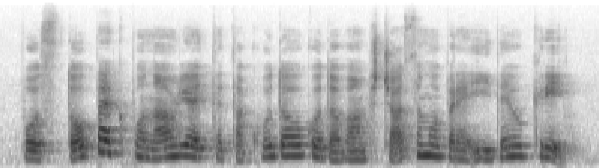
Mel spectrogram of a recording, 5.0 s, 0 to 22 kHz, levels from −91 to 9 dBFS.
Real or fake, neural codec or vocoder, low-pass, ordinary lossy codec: real; none; 19.8 kHz; none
